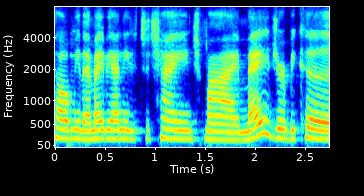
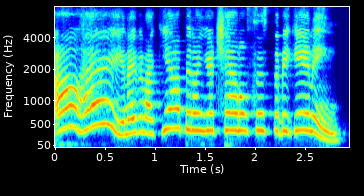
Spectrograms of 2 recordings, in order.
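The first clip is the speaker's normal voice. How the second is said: high-pitched mock follower greeting; imitating followers; 9 semitones higher than usual. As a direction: put on a higher voice for the followers. Voicing chatty followers' greetings.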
